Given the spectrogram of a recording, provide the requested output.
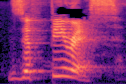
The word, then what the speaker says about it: Zaferes: Zaferes. Yes. Zaferes. Oh. Emphasis on that first E.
